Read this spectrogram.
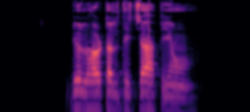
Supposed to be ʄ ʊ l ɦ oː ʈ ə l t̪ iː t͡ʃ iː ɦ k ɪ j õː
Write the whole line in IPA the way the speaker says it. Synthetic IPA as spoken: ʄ ʊ l ɦ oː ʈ ə l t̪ iː t͡ʃ aː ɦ p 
